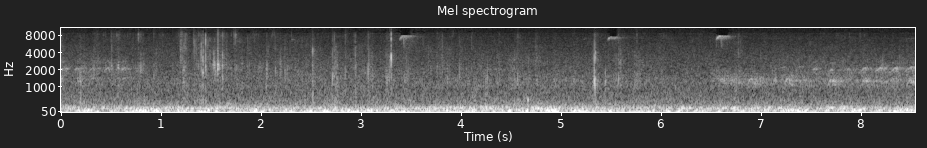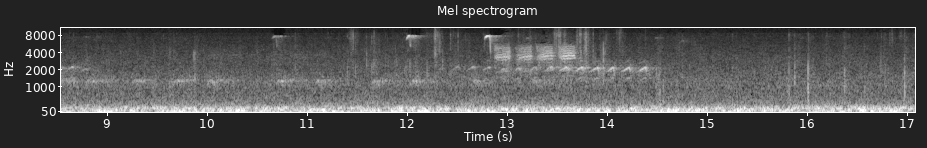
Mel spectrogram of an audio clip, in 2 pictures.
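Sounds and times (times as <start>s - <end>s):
distant songbird trilling: 12.0s - 14.5s.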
